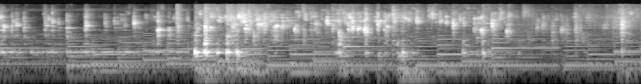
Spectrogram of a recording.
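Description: Water running from a kitchen tap and splashing, starting suddenly about two seconds in, over steady background music.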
